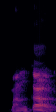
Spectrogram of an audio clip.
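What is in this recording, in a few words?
"mangkar", Malay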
